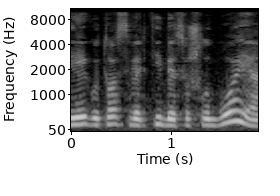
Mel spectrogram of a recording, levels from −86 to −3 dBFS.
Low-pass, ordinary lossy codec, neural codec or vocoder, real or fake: 9.9 kHz; AAC, 32 kbps; none; real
